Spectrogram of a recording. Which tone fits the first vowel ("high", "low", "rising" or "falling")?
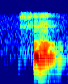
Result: low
